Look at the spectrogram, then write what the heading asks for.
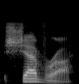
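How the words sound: The word is said the American way. "while the Americanized version is chèvre. It's also become acceptable"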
